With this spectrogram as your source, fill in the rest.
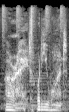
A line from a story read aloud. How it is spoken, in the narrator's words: sighed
